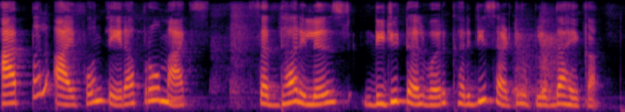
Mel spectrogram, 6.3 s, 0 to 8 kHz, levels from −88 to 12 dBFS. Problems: background sounds at intervals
